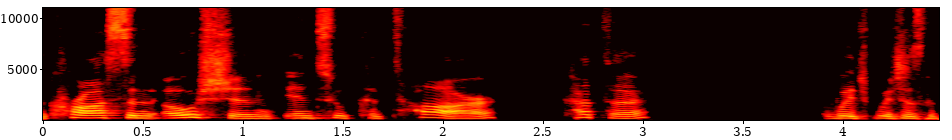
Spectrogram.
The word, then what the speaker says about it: Qatar: So here we are again about to cross an ocean into Qatar Qatar, which which is the correct pronunciation.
